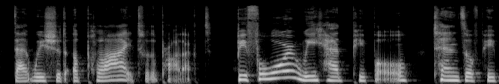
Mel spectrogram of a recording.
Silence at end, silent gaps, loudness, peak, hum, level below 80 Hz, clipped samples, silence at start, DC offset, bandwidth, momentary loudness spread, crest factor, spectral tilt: 0 s; 2.21-2.33 s; -20 LUFS; -4 dBFS; none; -60 dBFS; under 0.1%; 0.15 s; under 0.1%; 16.5 kHz; 11 LU; 16 dB; -5 dB/octave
